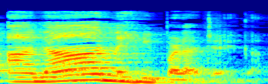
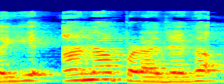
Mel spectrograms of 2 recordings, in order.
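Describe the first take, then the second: First: انا with long drawn aa; wrong pronunciation. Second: انا with short a, alif silent; correct pronunciation. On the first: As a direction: stretch انا wrongly as انااا. (انا لمبا کر کے، غلط) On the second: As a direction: say انا short, not انا with long aa. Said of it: "تو یہ الف نہیں پڑھا جائے گا". (انا مختصر، الف خاموش) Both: Shown as a demonstration.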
